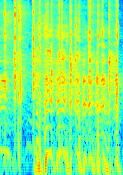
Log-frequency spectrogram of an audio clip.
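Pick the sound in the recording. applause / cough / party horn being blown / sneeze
applause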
